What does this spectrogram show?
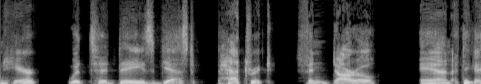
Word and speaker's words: Findaro: Eric Van Horn here with today's guest, Patrick Findaro.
